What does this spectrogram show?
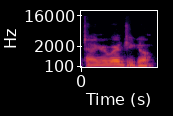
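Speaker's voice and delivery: ordinary delivery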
